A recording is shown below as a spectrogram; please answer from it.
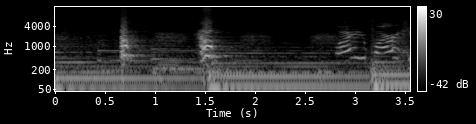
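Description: A pet greyhound named Hemi barks indoors, three sharp close barks spaced about a second apart, with a whiny yelp in the final burst, over a steady low household hum and light talking.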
